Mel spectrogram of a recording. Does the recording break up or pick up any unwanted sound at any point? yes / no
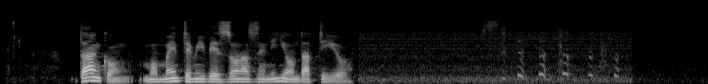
yes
